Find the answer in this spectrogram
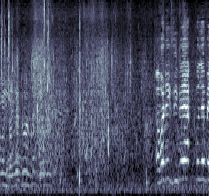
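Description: Voices calling out, loudest about three seconds in, over water sloshing and splashing as netted fish thrash in a shallow tub.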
